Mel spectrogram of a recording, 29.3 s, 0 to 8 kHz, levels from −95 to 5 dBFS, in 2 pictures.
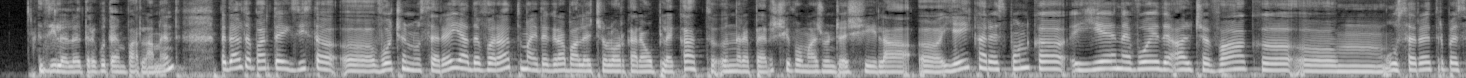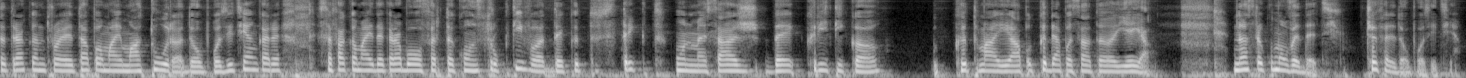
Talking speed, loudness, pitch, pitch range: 165 wpm, -16 LUFS, 200 Hz, 180-225 Hz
